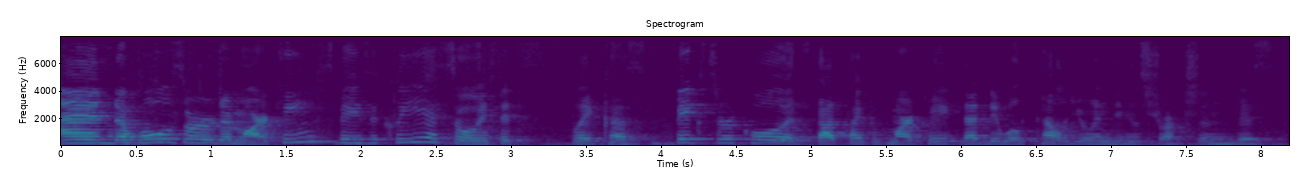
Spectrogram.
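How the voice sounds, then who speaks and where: Amid noticeable background noise and audible room echo, a woman with a French accent talks at a medium pitch and moderate pace with ordinary pitch variation. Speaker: vintage sewing enthusiast. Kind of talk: casual tutorial chat.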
